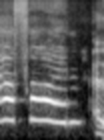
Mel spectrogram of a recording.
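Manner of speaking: little tiny high sing-song voice. Speaker tells the group about the spider walkie-talkie messages in a little tiny voice. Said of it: "little tiny voices like this".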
